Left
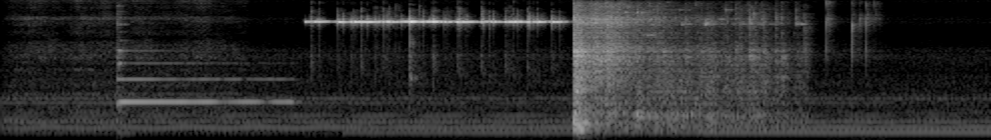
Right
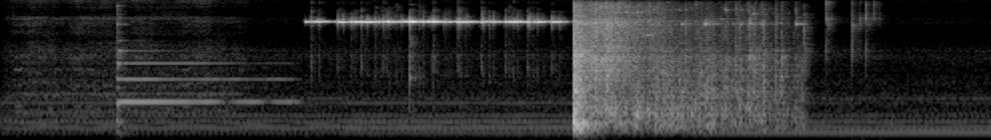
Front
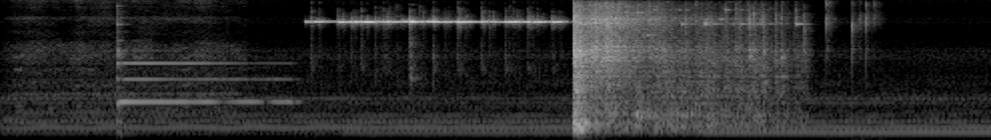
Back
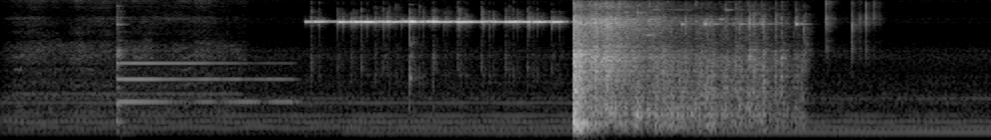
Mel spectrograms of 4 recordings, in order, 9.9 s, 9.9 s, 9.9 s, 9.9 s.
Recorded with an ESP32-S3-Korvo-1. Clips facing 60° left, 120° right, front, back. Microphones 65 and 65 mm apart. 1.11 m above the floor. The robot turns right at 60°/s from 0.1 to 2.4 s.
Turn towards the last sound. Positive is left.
turn(degrees=-40)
